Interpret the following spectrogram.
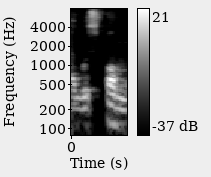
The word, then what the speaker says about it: Comte: Namanya Agus Comte. Tapi ya dibacanya Agus Kom ya.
